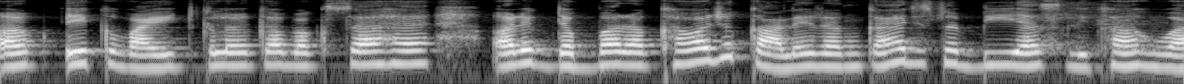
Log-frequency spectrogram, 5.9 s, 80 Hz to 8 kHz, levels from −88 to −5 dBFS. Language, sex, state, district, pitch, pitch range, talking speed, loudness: Hindi, female, Bihar, West Champaran, 225 Hz, 220-245 Hz, 225 wpm, -17 LUFS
